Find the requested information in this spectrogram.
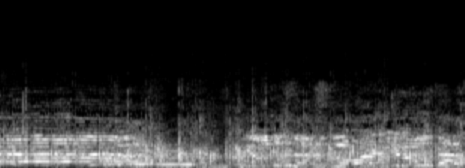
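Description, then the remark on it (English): An audience at Liberty Temple claps steadily in a dense, loud burst of applause as a clap of praise to the Lord, mixed with raised voices and shouts of praise throughout. “Give the Lord a hand for clap of praise of being an example.”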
